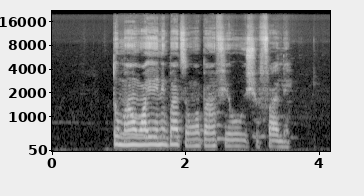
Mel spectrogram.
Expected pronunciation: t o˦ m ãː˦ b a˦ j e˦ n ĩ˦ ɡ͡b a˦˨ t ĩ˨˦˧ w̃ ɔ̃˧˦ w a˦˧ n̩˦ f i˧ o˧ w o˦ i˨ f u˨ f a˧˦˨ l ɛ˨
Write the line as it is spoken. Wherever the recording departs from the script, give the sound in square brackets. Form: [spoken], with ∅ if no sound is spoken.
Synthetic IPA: t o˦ m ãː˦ [w] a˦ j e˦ n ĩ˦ ɡ͡b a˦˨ t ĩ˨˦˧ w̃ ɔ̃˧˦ [b] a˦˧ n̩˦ f i˧ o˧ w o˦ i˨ [ʃ] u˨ f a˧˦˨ l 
